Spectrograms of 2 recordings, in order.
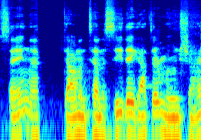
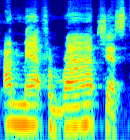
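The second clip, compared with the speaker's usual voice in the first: put-on slow nasal Rochester accent; drawled Rochester accent; 8 semitones higher, slower than usual. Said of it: "he'd respond with".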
